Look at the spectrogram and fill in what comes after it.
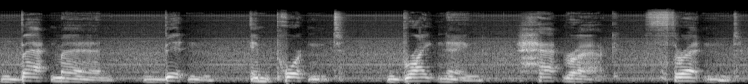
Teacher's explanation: focus on the glottal stop for example in the words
